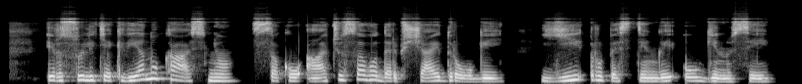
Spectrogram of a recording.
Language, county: Lithuanian, Tauragė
